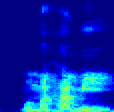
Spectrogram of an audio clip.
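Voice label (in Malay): "memahami", Malay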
